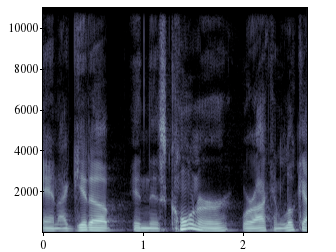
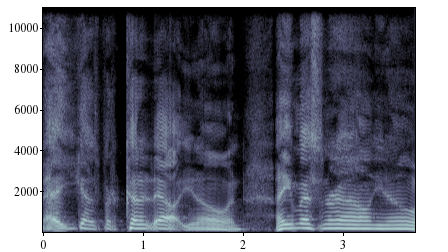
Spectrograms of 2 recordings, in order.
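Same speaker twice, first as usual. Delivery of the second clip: put-on, terrified, very high shouted yell; 9 semitones higher than usual. Frozen in bed, the speaker retells yelling at some guys to cut it out, retelling a scared yell. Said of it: "you can hear it in my voice, you know, I'm scared to death".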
